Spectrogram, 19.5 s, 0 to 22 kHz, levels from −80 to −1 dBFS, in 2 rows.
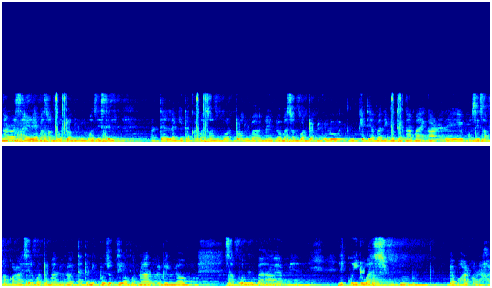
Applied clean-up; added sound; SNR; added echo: none; Camera; 17 dB; reverberation time 2.7 s.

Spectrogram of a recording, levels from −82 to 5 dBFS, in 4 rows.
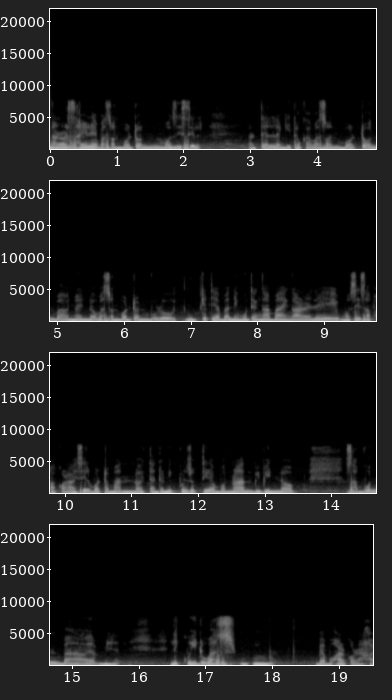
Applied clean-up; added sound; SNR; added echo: none; none; none; none.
